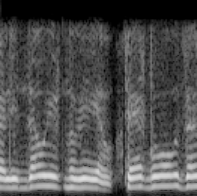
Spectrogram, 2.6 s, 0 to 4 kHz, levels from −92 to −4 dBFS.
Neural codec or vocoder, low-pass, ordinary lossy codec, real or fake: none; 3.6 kHz; AAC, 24 kbps; real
